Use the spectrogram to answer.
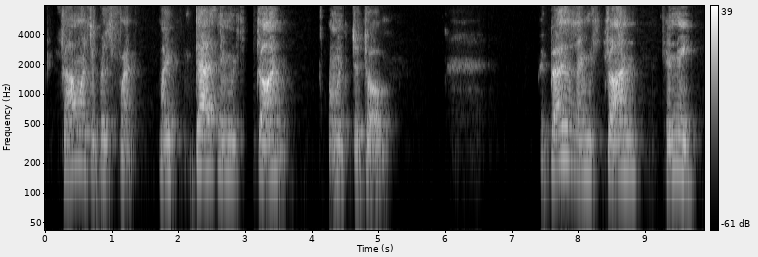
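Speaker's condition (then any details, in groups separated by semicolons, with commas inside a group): Cerebral palsy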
